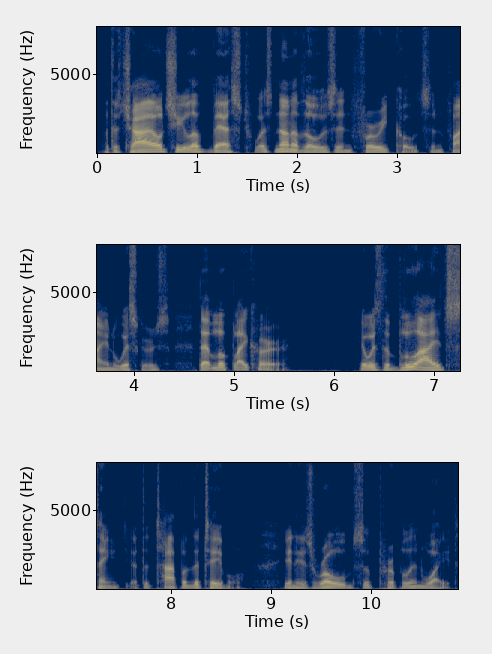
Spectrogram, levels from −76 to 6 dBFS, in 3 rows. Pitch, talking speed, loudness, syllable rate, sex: 100 Hz, 215 wpm, -24 LUFS, 5.1 syllables/s, male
